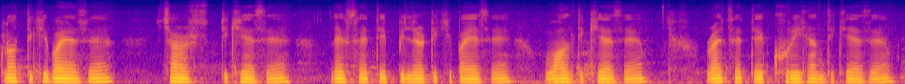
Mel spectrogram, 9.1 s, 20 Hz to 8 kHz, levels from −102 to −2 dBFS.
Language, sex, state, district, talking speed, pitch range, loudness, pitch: Nagamese, male, Nagaland, Kohima, 160 wpm, 115-125 Hz, -20 LUFS, 115 Hz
